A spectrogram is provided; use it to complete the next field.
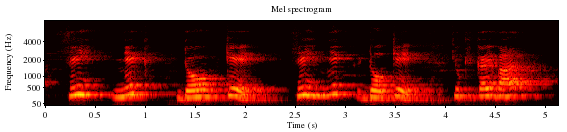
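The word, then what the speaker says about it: synecdoche: सीनी डोके, इसको ऐसे प्रोनाउंस करते हैं, याद रखना, सीनिक डोके, ठीक है। फिर से कह रहा हूँ, सीनिक डोके, सीनिक डोके, क्योंकि कई बार आपसे कभी टीचिंग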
